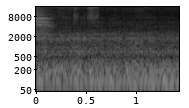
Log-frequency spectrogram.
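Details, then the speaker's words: 1984 Mercedes 300 SD W126 diesel, restarted after pouring water into the exhaust to flush out soot: low steady diesel rumble, even beat, no misses or knocks; smooth idle, running better. "Very good. Ah, it's running better too."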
